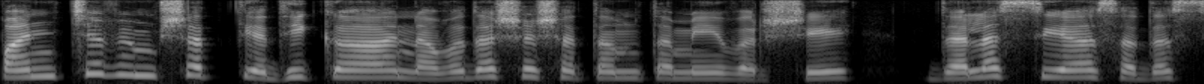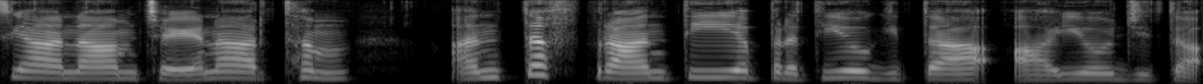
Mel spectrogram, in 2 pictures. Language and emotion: Sanskrit, neutral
